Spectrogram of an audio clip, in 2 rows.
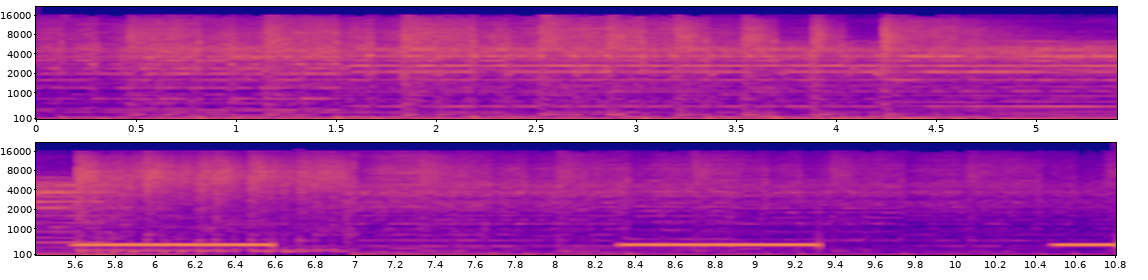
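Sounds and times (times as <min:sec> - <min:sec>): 
music: 0:00.0 - 0:10.8
telephone call ringback tones: 0:05.6 - 0:06.6, 0:08.3 - 0:09.3, 0:10.5 - 0:10.8.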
